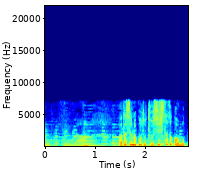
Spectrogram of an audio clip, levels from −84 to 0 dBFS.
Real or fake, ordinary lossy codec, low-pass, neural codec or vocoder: real; none; 7.2 kHz; none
